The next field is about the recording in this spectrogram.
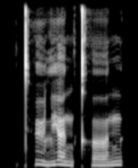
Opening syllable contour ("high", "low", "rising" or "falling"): falling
